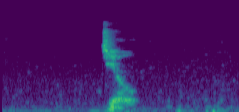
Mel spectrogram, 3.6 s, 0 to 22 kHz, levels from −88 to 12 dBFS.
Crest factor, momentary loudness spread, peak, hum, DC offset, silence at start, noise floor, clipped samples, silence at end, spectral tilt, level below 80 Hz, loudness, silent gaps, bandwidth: 24 dB; 28 LU; -2 dBFS; none; under 0.1%; 1.55 s; -57 dBFS; under 0.1%; 0.3 s; -4.5 dB/octave; -44 dBFS; -19 LUFS; none; 10 kHz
